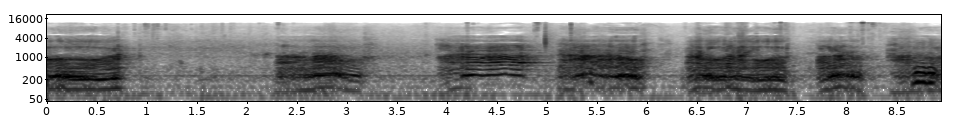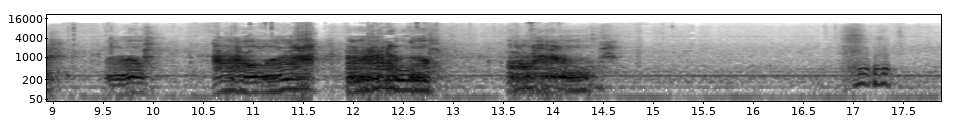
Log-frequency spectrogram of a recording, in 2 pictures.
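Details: Six-month-old male Vizsla pet producing his typical weird noises during play with his owners. A string of about ten throaty, moaning yowls, each under a second long, repeated roughly every second, then quiet.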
